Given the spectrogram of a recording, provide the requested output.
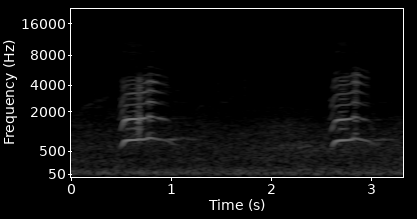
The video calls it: Weird fox noise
